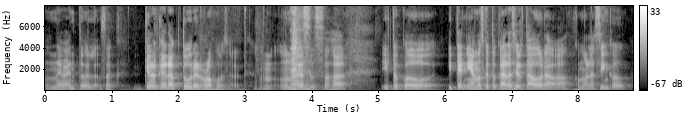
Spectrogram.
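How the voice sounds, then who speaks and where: Lively Guatemalan man interviewing. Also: mid-range voice, creaky. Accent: Guatemalan Spanish. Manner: laughs along, brief backchannel replies. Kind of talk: casual interview chat.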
